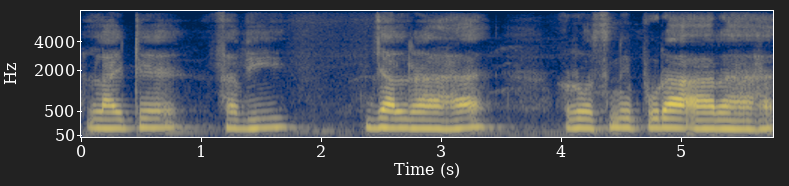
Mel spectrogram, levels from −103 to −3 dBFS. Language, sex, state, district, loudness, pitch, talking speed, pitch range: Angika, male, Bihar, Begusarai, -27 LUFS, 160 Hz, 125 wpm, 155-170 Hz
